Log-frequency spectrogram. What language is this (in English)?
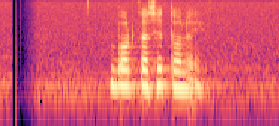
Bangla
